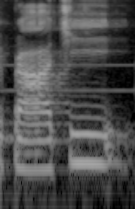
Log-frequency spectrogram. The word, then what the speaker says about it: प्राची: शब्द है प्राची प्राची प्राची में दीर्घ ई का है की मात्रा है तो बड़ा ध्यान से उच्चारण करेंगे प्राची नहीं तो कई बार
